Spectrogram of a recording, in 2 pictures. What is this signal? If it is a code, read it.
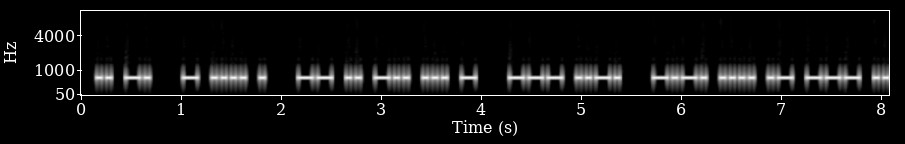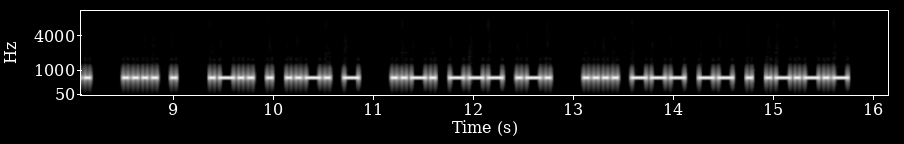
Morse code, heard as a keyed tone, about 25 wpm, 700 Hz. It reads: IN THE MIDST OF CHAOS HE LEFT FOR HOME.
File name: practice / 25wpm / Sentences with 4-Word Phrases - 25wpm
